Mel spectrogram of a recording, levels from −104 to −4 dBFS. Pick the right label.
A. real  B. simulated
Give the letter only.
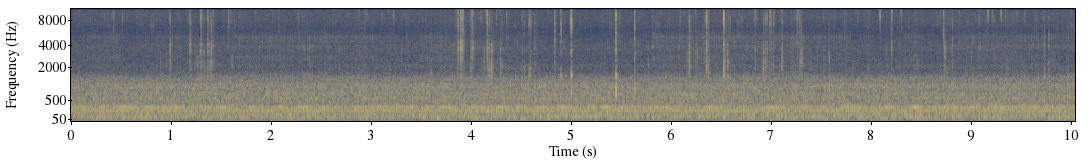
A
